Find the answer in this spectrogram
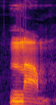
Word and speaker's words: numb: কিন্তু এর পরে যদি বি থাকে, যেমন NUMB, তাহলে এই জায়গায় এর পরে বি আছে, তাহলে বি উচ্চারণ হবে না, তাহলে এটার উচ্চারণ হবে নাম।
